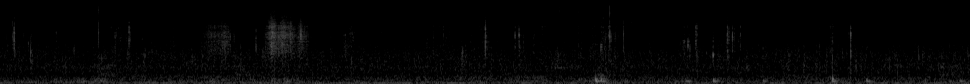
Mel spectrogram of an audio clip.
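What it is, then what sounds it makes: Bar of soap being carved. A wooden-handled carving knife scrapes and carves the surface of a solid orange-tan oval bar of soap held flat on paper, with the shavings piling up beside it. Soft, bright scraping and small crisp ticks of the blade cutting into the soap sit over a quiet low background hum, with a longer, brighter scrape swelling near the third second.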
